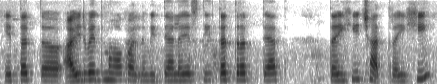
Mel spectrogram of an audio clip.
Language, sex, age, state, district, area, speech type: Sanskrit, female, 60+, Maharashtra, Wardha, urban, spontaneous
